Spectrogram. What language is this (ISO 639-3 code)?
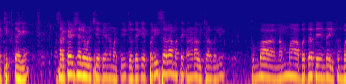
ara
